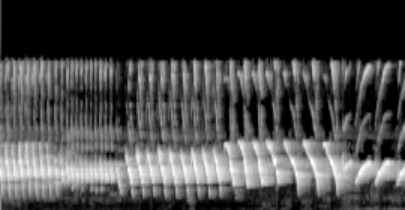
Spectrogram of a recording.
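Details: Singing male canary used as a trigger recording for canaries that have stopped singing: a rapid buzzy trill gives way to steady repeated chirps, then loud descending swept notes, all delivered without pause.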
